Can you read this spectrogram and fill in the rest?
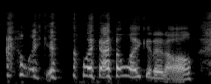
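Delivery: high, squeamish little protest; mock squeamish. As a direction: recoil in imitated distress. Retelling squeamish panic at fish brush.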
